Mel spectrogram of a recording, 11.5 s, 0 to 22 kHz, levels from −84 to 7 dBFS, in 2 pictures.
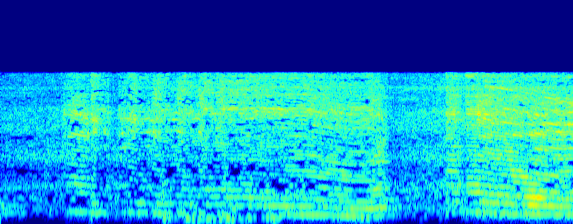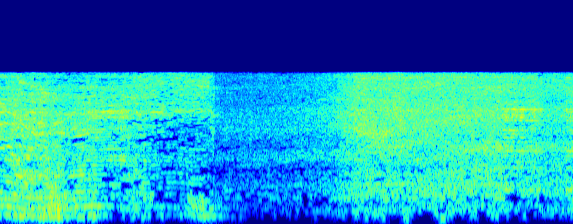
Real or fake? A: real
